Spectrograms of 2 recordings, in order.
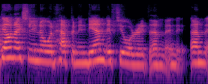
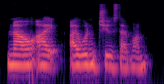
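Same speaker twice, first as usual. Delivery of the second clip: put-on serious tone, lower; 4 semitones lower than usual. Retelling a waiter's reply to a customer's order: imitating a waiter speaking seriously. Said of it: "Like, really serious".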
